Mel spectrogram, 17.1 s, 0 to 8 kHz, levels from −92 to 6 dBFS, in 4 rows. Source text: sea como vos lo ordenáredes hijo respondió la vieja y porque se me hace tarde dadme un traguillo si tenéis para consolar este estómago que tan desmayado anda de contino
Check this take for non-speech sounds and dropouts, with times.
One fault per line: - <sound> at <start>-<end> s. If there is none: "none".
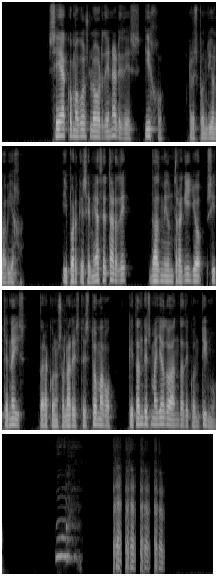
- laugh at 13.9-14.5 s
- laugh at 15.1-16.1 s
